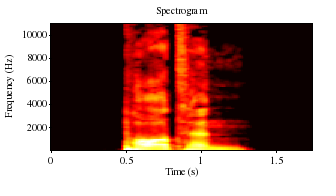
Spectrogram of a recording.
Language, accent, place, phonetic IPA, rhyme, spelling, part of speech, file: German, Germany, Berlin, [ˈpɔʁtn̩], -ɔʁtn̩, Porten, noun, De-Porten.ogg
- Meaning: dative plural of Port (“harbor”)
